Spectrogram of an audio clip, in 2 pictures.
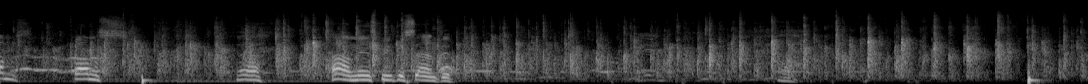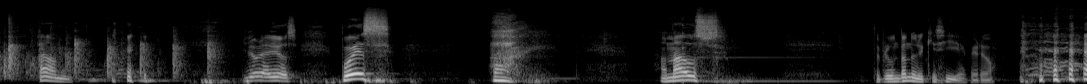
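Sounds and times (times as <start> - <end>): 
speech: 0.0 - 1.6, 2.4 - 4.7, 11.3 - 12.5, 13.3 - 14.9, 15.8 - 16.0, 17.5 - 18.2, 19.7 - 21.7
laughter: 0.0 - 8.7, 11.3 - 12.7, 21.1 - 21.7
audience applauding: 0.0 - 13.2.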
